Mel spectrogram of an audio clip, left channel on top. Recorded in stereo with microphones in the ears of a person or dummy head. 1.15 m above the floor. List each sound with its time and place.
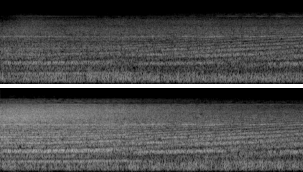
0.0 s a drone: 65° right (ahead or behind); by 3.0 s 15° right (ahead or behind)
